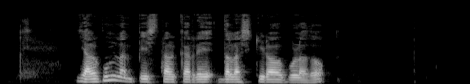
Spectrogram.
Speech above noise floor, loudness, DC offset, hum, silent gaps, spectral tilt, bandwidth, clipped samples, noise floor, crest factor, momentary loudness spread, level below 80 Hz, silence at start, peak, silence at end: 58 dB; -21 LUFS; under 0.1%; none; none; -6 dB/octave; 11.5 kHz; under 0.1%; -78 dBFS; 20 dB; 5 LU; -62 dBFS; 0.25 s; -2 dBFS; 1.5 s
